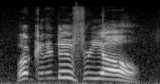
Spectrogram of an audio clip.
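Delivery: put-on very high, loud, booming southern-accent bark. Retelling what someone yelled from a minivan window: retelling a bark, Southern accent. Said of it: "Never mind the southern accent".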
